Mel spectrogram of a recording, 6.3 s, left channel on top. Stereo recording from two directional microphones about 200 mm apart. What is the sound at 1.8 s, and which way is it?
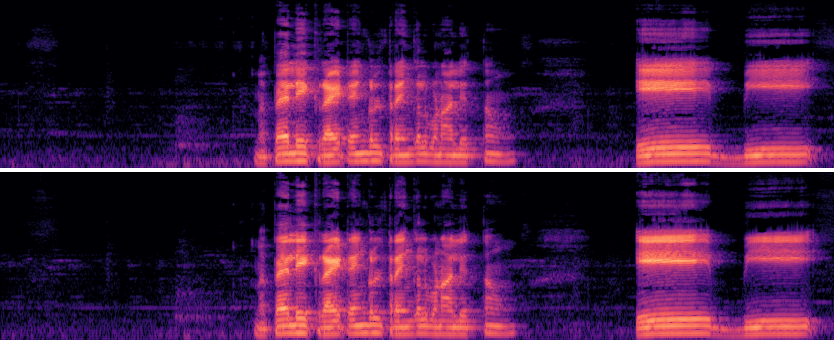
Speech, 10° right (ahead or behind).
